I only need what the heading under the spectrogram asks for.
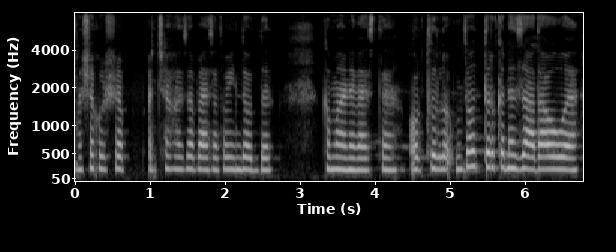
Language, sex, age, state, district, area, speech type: Dogri, female, 18-30, Jammu and Kashmir, Reasi, rural, spontaneous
